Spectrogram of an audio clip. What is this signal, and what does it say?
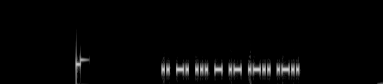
Morse code, heard as a keyed tone, about 50 wpm, 700 Hz. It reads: INSTALL
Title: Sentences from Top 1600 Words - New Word Drill - 50wpm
